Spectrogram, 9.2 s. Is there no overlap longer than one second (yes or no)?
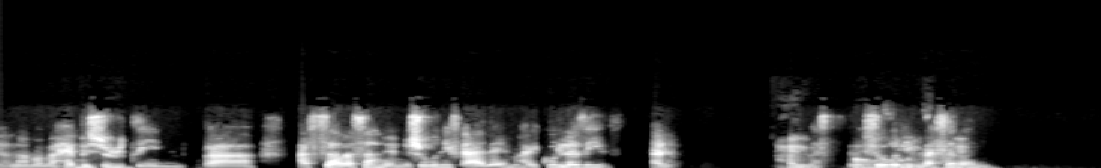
no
